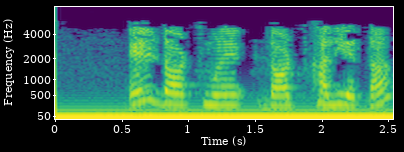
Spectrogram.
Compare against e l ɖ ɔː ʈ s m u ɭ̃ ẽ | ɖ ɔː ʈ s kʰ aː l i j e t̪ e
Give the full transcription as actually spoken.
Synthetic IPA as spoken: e l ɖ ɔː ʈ s m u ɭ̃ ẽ | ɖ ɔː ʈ s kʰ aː l i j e t̪ a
